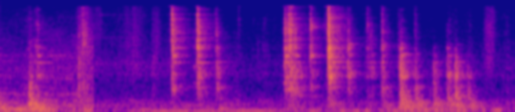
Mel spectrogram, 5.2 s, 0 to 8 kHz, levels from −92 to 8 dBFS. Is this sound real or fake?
real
